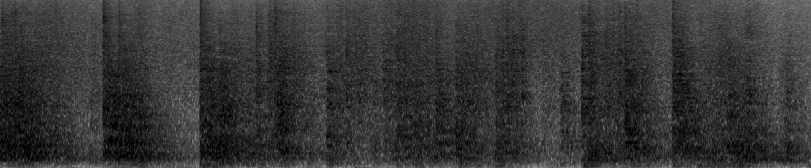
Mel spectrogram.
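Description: Onions and green chillies frying in hot oil in a giant cooking pot, stirred with a long metal ladle: a sudden rasping stroke every second or so, each fading into the sizzle.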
